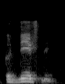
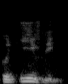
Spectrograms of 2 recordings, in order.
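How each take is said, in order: First: The two words run together without a break. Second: The two words are said clearly and separately. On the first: This is how native speakers say it. "เวลาฝรั่งพูดเนี่ยเราจะได้ยินสองคำเนี่ยมันต่อกันเลย" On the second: This is the clear form learners should use first. "ส่วนใหญ่เนี่ยก็คือจะออกให้มันชัดๆไปก่อนนะครับ"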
